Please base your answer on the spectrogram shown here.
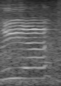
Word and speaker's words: Lia: Most people say Na, but most but I use the last two letters of my first name. So, it's L I A Leah. So, it's much easier to pronounce, trust me.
